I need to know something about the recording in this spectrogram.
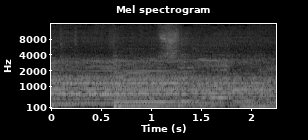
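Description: A choir singing slow, sustained chords, the harmony shifting about half a second in and again near the end as the low voices move down a step.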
